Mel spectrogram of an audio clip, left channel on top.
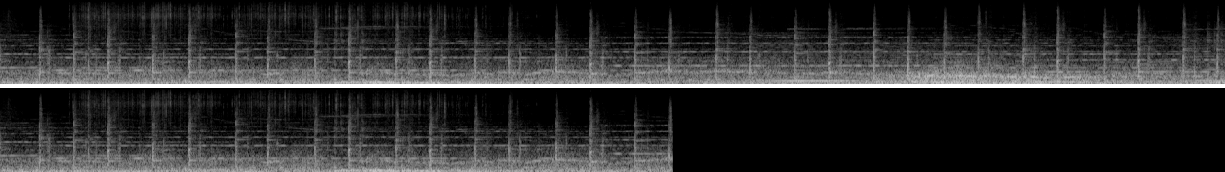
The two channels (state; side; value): drops out; right; at 6.8 s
